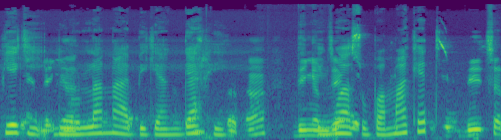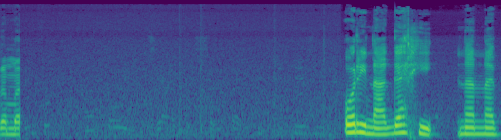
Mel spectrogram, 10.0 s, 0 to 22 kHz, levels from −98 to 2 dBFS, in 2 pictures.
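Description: From the first instant, 0.00 to 0.04 s, there is an echo leak: a faint copy of the speech arriving 177 ms late, about 35 dB below the direct voice. This is likely a loudspeaker on the far side feeding its microphone, with its echo canceller failing to remove all of it. On a spectrogram it shows as a weak ghost of the speech's harmonic pattern shifted right by 177 ms. The same leak returns at 2.38 to 2.43 s, about 40 dB down, and most clearly at 4.48 to 4.66 s, only about 25 dB below the speech.

Speech suppressed in double talk runs through the first five seconds, at 0.08 to 0.65 s, 0.83 to 1.43 s, 1.72 to 2.50 s and 3.41 to 4.70 s. The voice dips by roughly 20 dB in the first stretch and around 25 dB in the others, for about half a second each time and about a second in the last. The likely cause is an echo canceller that could not separate its own talker from the returning loudspeaker signal during overlapping speech, so it pulled both down. 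The waveform shows sudden hollows in the envelope, and the spectrogram shows upper harmonics thinning or vanishing in patches.

From 5.21 s to the end, one channel is inverted, likely a polarity flip on one side of the stereo pair. When the channels are summed to mono, the centred voice nearly cancels and the level falls by about 35 dB. What remains is a faint residue. The waveform collapses to a low trace, and the spectrogram darkens.

At 9.42 to 9.57 s, the background is gated by the echo canceller. It clamped the microphone while the loudspeaker was active, so the room sound sinks by about 7 dB for 150 ms and then comes back. This appears as a brief notch in the noise floor.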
